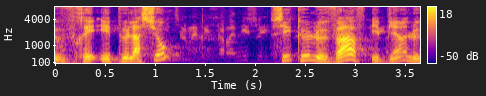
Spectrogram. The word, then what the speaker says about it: Vav: Et nous avons vu la lettre araméen que le lettre Vav se prononce bien Vav ou V. Et c'est bien clair d'après cette idée que la Sainte Écriture prouve bien que l'araméen a prononcé le Vav en VAV.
